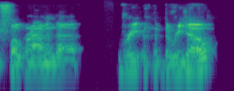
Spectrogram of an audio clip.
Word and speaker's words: Rideau: I was like floating around in the Rideau. How do you pronounce it? Rideau? Is that right? Yeah, it was floating around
